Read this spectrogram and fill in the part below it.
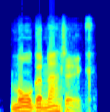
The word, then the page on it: morganatic: British English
